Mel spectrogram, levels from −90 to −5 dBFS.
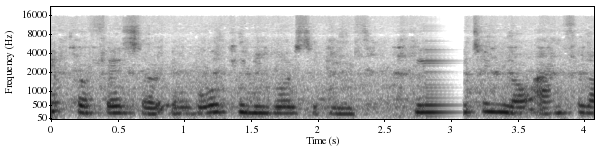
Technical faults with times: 2.81-3.11 call audio freeze

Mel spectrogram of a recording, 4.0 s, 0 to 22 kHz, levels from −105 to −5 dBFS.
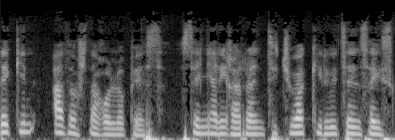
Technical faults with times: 2.07 chunks out of order

